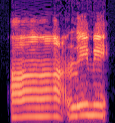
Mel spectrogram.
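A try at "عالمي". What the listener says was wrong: Jangan putus. Jangan putus. Jangan lama.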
